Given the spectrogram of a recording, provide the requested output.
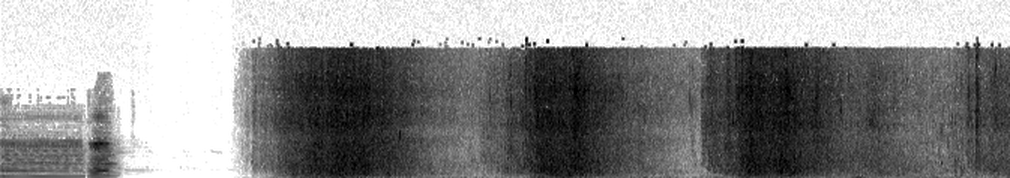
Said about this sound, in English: I'm in a small town in northeast Brazil called Lucena. I am looking out towards the ocean, its aquamarine waves extending far beyond the horizon.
